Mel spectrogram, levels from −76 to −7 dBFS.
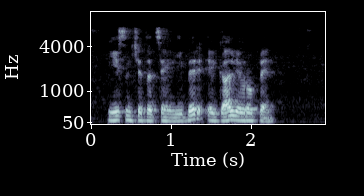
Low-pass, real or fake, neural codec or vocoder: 7.2 kHz; real; none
